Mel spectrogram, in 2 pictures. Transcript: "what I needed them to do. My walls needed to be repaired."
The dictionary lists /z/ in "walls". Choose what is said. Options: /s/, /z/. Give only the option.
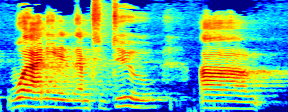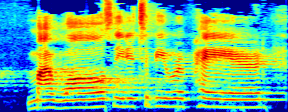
/z/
